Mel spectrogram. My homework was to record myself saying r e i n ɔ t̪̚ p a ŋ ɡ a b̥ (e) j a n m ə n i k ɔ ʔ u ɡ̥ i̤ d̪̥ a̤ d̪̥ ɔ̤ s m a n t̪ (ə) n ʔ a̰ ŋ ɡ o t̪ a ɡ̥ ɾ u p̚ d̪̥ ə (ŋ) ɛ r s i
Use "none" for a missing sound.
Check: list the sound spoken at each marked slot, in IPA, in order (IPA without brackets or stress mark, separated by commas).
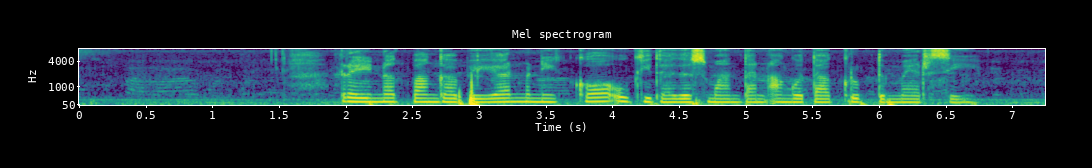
e, a, m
